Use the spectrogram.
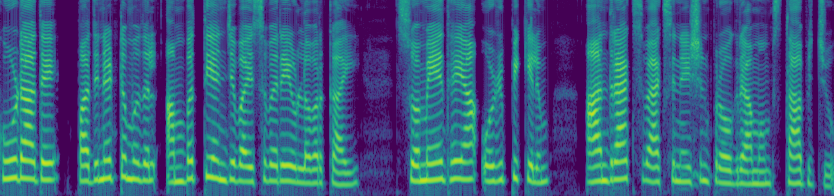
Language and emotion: Malayalam, neutral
